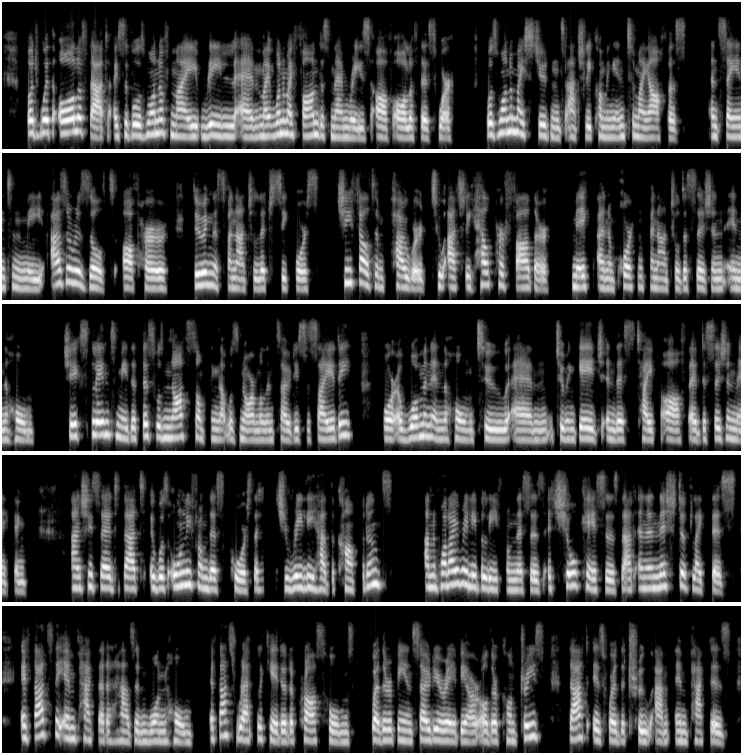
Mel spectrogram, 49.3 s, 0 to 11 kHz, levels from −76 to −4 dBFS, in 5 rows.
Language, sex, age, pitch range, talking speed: English, female, 30-49, 185-230 Hz, 190 wpm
